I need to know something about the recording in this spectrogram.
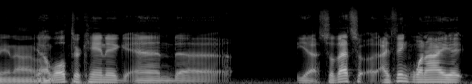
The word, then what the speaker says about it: Koenig: He pronounces it Kanig.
